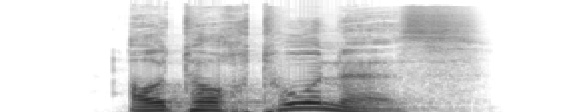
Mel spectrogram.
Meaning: strong/mixed nominative/accusative neuter singular of autochthon
- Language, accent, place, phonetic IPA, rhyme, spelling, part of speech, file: German, Germany, Berlin, [aʊ̯tɔxˈtoːnəs], -oːnəs, autochthones, adjective, De-autochthones.ogg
